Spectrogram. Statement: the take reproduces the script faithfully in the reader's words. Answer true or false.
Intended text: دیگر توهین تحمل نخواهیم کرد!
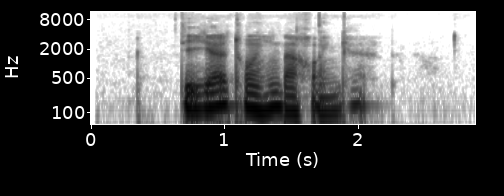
false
